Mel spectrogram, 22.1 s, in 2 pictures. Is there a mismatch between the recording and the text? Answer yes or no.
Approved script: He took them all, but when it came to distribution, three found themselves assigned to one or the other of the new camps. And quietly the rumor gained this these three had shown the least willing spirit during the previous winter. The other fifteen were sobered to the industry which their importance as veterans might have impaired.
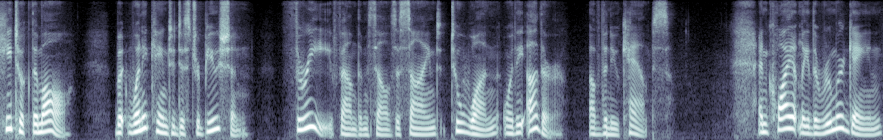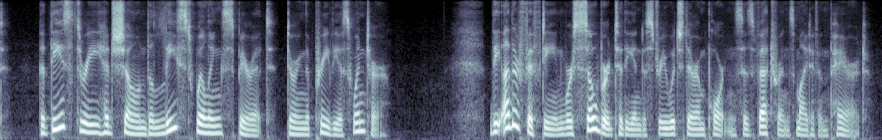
yes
